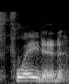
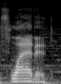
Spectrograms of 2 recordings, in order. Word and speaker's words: Flated: It is Flated. Flated. There we go. Flated, which makes more sense than flatted.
